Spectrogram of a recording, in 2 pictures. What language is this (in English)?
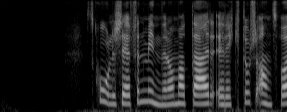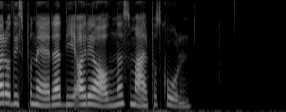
Norwegian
